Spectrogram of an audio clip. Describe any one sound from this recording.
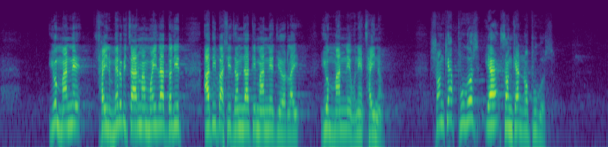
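An elderly man speaks steadily into a microphone in a large hall.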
